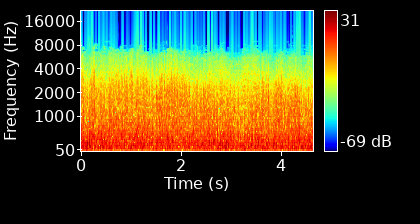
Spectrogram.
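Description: Freight train tank cars rolling past, a steady, unbroken rumble of steel wheels on the rails.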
